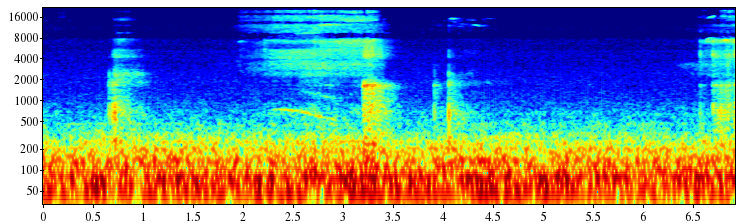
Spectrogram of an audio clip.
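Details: 13-year-old male domestic shorthair foster cat asleep indoors: snoring.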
